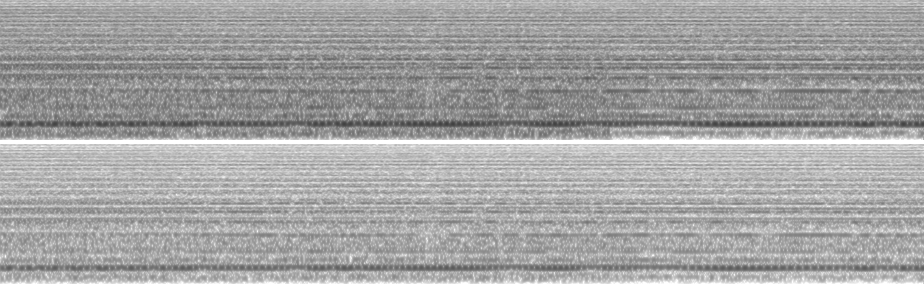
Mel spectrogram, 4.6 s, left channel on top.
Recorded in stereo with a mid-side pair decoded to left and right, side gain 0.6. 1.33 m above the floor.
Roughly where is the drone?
Ahead left.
